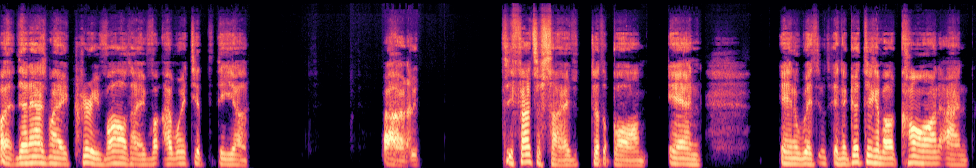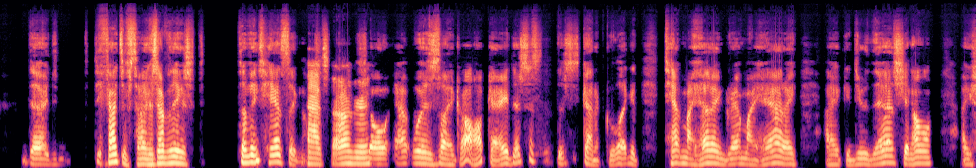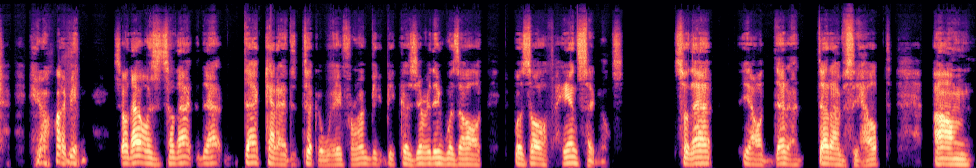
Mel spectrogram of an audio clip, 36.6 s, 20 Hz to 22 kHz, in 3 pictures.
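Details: Adult male high school football coach with 34+ years of coaching who has stuttered throughout his career, with blocks reported on the letter D; stuttering.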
